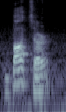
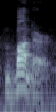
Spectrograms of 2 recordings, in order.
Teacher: if the T falls in between two vowel sounds, in American English, the T is replaced by a D sound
